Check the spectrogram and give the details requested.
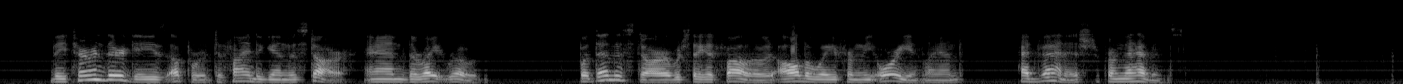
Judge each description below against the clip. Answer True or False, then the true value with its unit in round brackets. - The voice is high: False (120 Hz)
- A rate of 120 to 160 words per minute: True (140 wpm)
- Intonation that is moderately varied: True (4.1 semitones)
